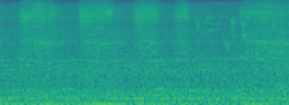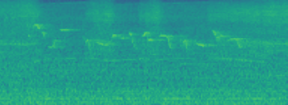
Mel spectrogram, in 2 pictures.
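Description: Birds chirping in short calls through the second half, over a high hiss that swells and fades steadily a little faster than once a second, and a faint low hum.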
